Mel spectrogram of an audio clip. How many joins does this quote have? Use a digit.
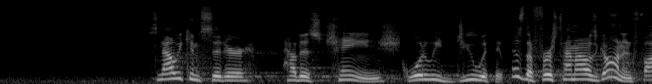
2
